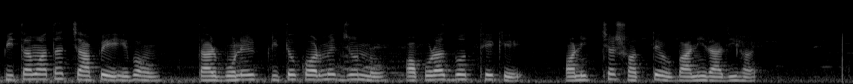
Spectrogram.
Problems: constant background noise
